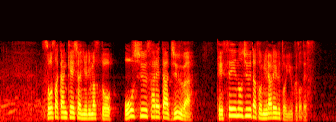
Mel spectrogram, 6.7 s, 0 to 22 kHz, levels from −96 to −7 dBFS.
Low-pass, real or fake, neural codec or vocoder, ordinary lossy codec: 5.4 kHz; real; none; AAC, 24 kbps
